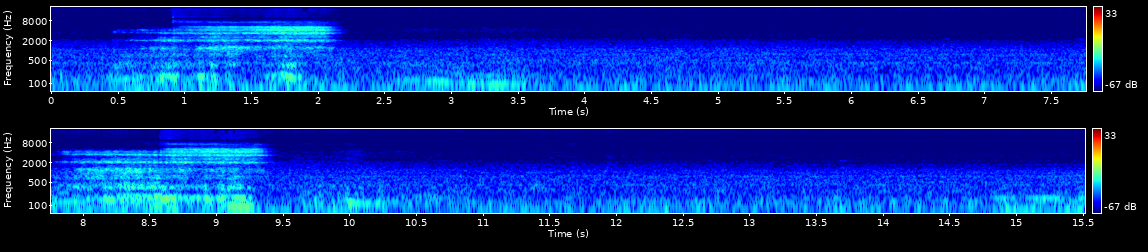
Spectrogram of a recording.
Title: My dog snores LOUD! 😂😂😂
